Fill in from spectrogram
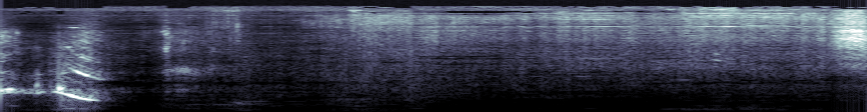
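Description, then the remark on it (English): A puppy trying to dig gives a short, high whimper that slides downward, then a fainter second whine follows. Soft, steady scratching, like small paws digging, continues afterward with no talking. “The puppy is trying, but he can't quite manage it.”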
